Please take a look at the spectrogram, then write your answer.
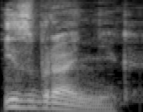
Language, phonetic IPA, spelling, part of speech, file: Russian, [ɪzˈbranʲːɪk], избранник, noun, Ru-избранник.ogg
- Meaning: 1. the chosen one; (the) elect 2. darling, sweetheart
